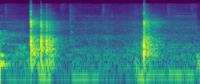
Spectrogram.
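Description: Two sharp clicks about a second apart as makeup items are handled and set down on a tabletop.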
